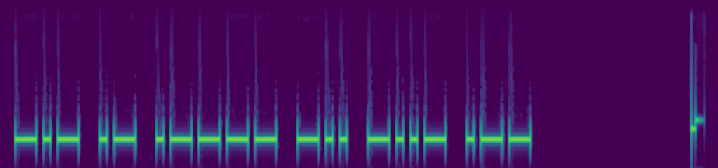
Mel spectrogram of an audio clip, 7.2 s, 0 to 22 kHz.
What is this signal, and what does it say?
Morse code, heard as a keyed tone, about 17 wpm, 700 Hz. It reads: KA1DXW
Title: USA Callsign DE Callsign - 6 Characters - 17wpm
